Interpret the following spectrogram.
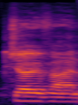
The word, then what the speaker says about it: Jovan: And with the line across the top, it's like a German umlaut, so it could be Jöfen. So don't know, but Jovan is how you say it in the UK.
